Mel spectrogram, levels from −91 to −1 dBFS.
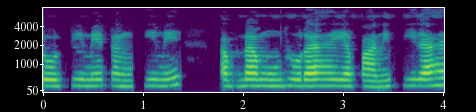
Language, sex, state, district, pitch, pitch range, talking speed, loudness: Hindi, female, Haryana, Charkhi Dadri, 225 Hz, 225-230 Hz, 210 wpm, -19 LUFS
